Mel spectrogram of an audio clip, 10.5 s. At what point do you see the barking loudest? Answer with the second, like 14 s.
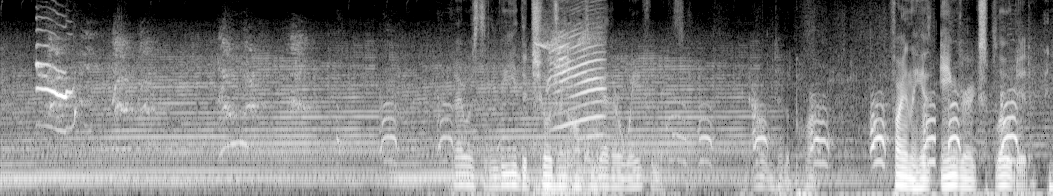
9 s.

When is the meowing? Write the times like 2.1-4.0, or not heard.
0.3-0.8, 5.3-6.1.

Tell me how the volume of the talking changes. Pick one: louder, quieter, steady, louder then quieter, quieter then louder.
quieter then louder.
